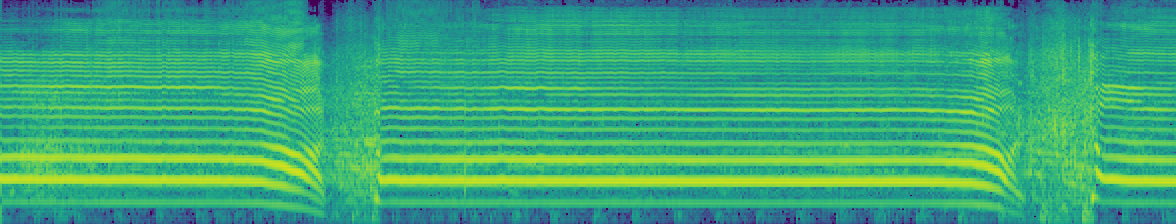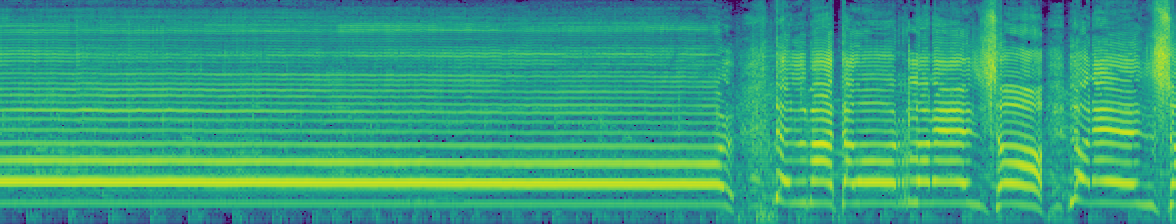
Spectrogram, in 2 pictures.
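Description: Football commentator's drawn-out goal scream, a long "goool" held on one high pitch. It comes in three long breaths, each dropping in pitch at the end, then breaks into shorter excited shouts near the end.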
